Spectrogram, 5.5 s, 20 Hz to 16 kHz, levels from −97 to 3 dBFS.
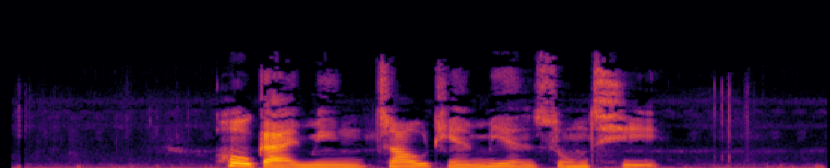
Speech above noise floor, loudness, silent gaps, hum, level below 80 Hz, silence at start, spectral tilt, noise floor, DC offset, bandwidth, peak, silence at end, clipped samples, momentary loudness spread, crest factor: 31 dB; -22 LUFS; none; none; -66 dBFS; 0.5 s; -4 dB/octave; -53 dBFS; under 0.1%; 11.5 kHz; 0 dBFS; 0.05 s; under 0.1%; 13 LU; 24 dB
